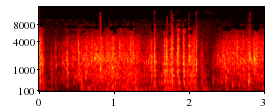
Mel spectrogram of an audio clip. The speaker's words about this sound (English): The lap of the water is created by using a splash box. This is a tank of water with a paddle in it, which is turned slowly to produce the sound of rowing. The squeak of the oarlock was made by using a squeak box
